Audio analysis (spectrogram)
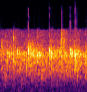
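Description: Audience applause at an Indonesian talk event with Cak Nun, a steady broadband wash of clapping, fairly loud and continuous through the short clip with no clear voices over it.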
